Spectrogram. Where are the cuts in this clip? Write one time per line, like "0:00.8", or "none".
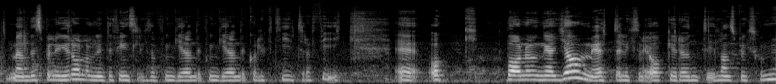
0:02.0
0:05.1
0:06.4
